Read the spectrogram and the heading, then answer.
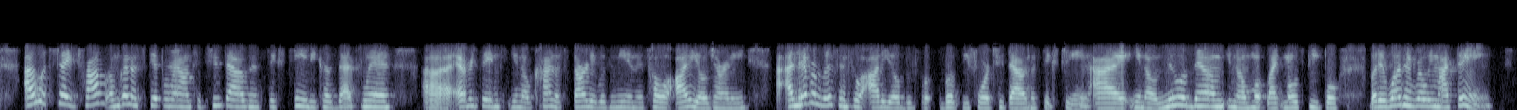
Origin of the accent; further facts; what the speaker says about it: Gary, Indiana, United States; I am from Gary, Indiana. I currently work my full time in Gary, Indiana, and I still live in Indiana.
